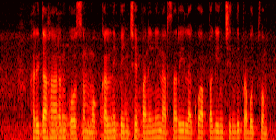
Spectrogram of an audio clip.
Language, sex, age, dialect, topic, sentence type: Telugu, male, 18-24, Telangana, agriculture, statement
